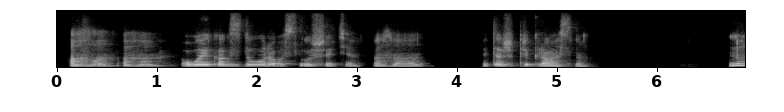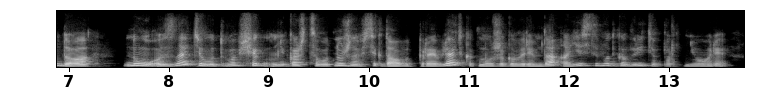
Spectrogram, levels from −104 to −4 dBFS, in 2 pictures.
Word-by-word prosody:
Ага, 195 -1 -5
ага. 205 -1 -8 0.2
Ой, 210 +4 +5
как 205 -2 -2
здорово, 200 -1 -3
слушайте 180 -1 -10
Ага, 180 0 -8 0.6
это 195 -1 -3
же 195 0 -8
прекрасно. 155 -8 -7 1.4
Ну 270 +4 +2
да, 185 -2 +6 0.3
ну, 235 -1 +5
э, - - +4
знаете, 255 - +3
вот 200 -1 0
вообще, 230 +5 +1
мне 210 -6 -3
кажется, 220 +1 +1
вот 195 0 -1
нужно 225 -3 +4
всегда 195 - +2
вот 135 +1 -9
проявлять, 170 - +4
как - - -9
мы 180 -3 0
уже 170 -1 -2
говорим, 155 -2 -1
да, 220 +5 +4
а 175 - -2
если 240 +6 -4
вот 245 0 -1
говорить 225 -1 -2
о 190 - -7
партнере. 180 -8 -8
200 Hz, 155 wpm, -29 LUFS, 180-220 Hz, 1.4 s, да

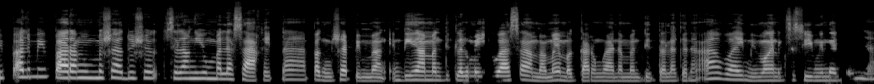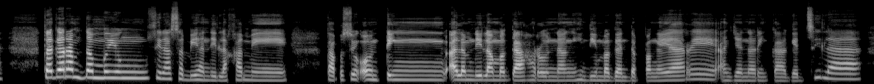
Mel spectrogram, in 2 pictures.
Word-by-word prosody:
alam 345 +1 +2
mo 360 0 -6
parang 300 0 +5
masyado 295 -1 -1
siya 290 +1 -4
silang 275 -2 -3
yung 275 -1 -4
malasakit 235 -7 0
na 225 0 -7
'pag 210 -3 -4
may 180 - -9
siyempre 215 -3 -1
may 165 0 -2
hindi 200 +2 -2
nga 205 - +5
din 205 - -1
naman 200 - -2
talaga 200 -1 -5
maiiwasan 195 +1 -1
mamaya 180 +5 -1
magkaroon 175 0 -6
nga 170 - -2
naman 170 0 -9
din 165 0 -13
talaga 175 +1 -8
ng 185 +1 -11 0.2
away, 225 -4 -2
may 180 -4 -12
mga 180 0 -2
nagswi-swimming 185 -3 -5
na 180 - -3
ganiyan. 260 +6 -14 0.4
Talagang 340 +2 +11
ramdam 315 0 +6
mo 300 - +3
yung 290 -1 +1
sinasabihan 255 -7 -1
nila 185 0 -2
kami 190 -3 -1 0.4
tapos 210 +1 -1
yung - - 0
onting 215 0 +2 0.5
alam 210 0 +6
nilang 200 -1 +4
magkakaroon 190 -1 +1
ng 185 0 -1
hindi 195 -1 -4
magandang 185 -2 -3
pangyayari, 200 +6 0
andiyan 185 -1 -8
na 175 - -4
rin 180 - -9
kaagad 170 -1 -5
sila, 255 - -1
200 Hz, 185 wpm, -22 LUFS, 185-260 Hz, 0.5 s, Talagang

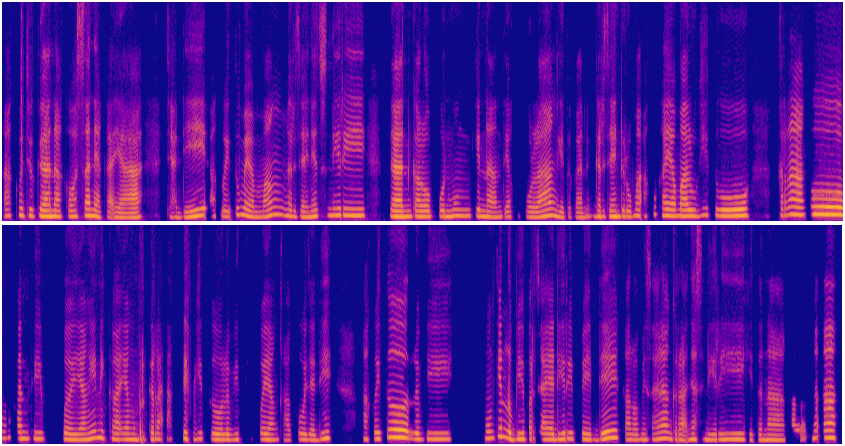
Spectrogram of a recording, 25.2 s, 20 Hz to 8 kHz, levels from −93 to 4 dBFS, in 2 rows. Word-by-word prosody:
aku 230 +4 -9
juga 215 -1 +4
anak 205 -1 +2
kosan 210 +2 +1
ya, - - -2
Kak, 175 -3 -8
ya. 165 +1 0 0.4
Jadi 185 +6 +1
aku 210 - -18
itu 260 - -10
memang 195 +3 -1 0.2
ngerjainnya 195 -2 -1
tuh 220 0 -12
sendiri 245 +1 0 0.7
dan 200 -1 +7
kalaupun 200 +1 -1
mungkin 225 -1 -3
nanti 185 0 -4
aku 210 - -39
pulang 185 +4 +1
gitu 175 -1 -9
kan, 175 0 -8 0.2
ngerjain 200 0 +1
di 210 - -3
rumah 225 +3 -3
aku 225 - -17
kayak 230 -1 +3
malu 220 0 +4
gitu. 255 -1 -10 0.9
Karena 245 +3 -4 0.2
aku 280 +2 -7 0.5
bukan 235 -3 -4
tipe 225 -1 -7 0.2
yang 200 +1 0
ini, 260 +1 0
Kak, 210 -3 -5
yang 205 0 -1
bergerak 215 0 -6
aktif 230 -1 -4
gitu 205 -2 -3
lebih 200 0 -4
tipe 215 -1 -18
yang 195 0 -6
kaku. 195 +2 -8
Jadi 185 +5 -5 0.6
aku 215 +1 -9
itu 280 +5 -3 0.4
lebih 215 0 -3 0.5
mungkin 255 +6 -2
lebih 215 0 +2
percaya 205 -2 -4
diri, 215 +2 -1
pede 215 +7 +1
kalau 195 -1 -7
misalnya 210 +4 -3
geraknya 200 +1 -4
sendiri 200 -1 -5 0.4
gitu, 190 +1 -12
nah 185 0 -2 0.2
kalo 185 -1 -13 0.2
heeh. 265 +1 +3
210 Hz, 145 wpm, -23 LUFS, 195-225 Hz, 0.9 s, dan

